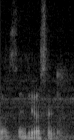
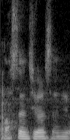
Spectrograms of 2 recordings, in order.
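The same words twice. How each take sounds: First: Whispered repeat. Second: Said in the usual way. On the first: Real, not acted.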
